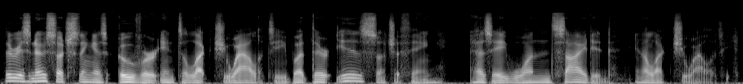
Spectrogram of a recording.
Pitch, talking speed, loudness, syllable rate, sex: 100 Hz, 155 wpm, -19 LUFS, 5.1 syllables/s, male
